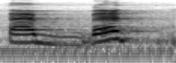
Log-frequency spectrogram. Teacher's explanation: تبت با مشدد ہے، ذرا سختی سے جمع کر پڑھیں گے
